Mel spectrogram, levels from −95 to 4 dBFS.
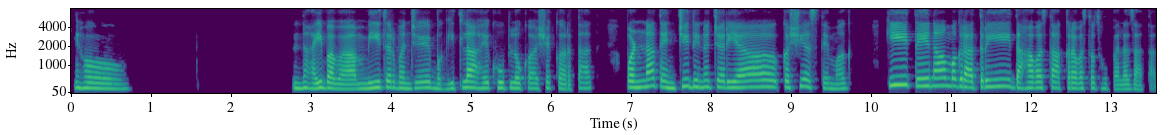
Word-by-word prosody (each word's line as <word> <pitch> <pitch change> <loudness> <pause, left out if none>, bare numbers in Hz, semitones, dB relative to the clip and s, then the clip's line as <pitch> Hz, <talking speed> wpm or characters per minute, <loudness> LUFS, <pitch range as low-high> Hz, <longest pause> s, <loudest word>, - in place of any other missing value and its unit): हो. 175 -4 -1 2.0
नाही 190 0 +2
बाबा, 170 -5 +3
मी 185 +5 +1
तर 220 -2 +1
म्हणजे 195 +1 -1
बघितलं 185 +4 -1
आहे 195 -2 +2
खूप 195 -1 -2
लोकं 185 -1 -1
असे 190 +3 -3
करतात 180 +3 -5 0.4
पण 220 -1 +5
ना, 250 +2 +4
त्यांची 220 +3 +1
दिनचर्या 225 0 +1
कशी 220 +3 -1
असते 225 -5 -4
मग, 175 0 -5 0.5
की 310 +2 +6
ते 265 +1 +4
ना 275 0 +3
मग 265 -1 0
रात्री 240 +3 +1
10:00 200 0 +2
वाजता, 205 0 0
11:00 190 0 -1
वाजता 190 0 -4
झोपायला 160 -2 -6
जातात 160 -2 -9
200 Hz, 135 wpm, -26 LUFS, 185-225 Hz, 2.0 s, की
